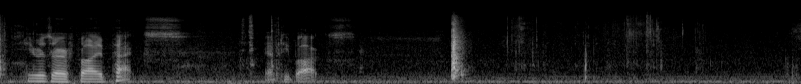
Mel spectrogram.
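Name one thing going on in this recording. Paper packs crinkle and slide as they are handled.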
